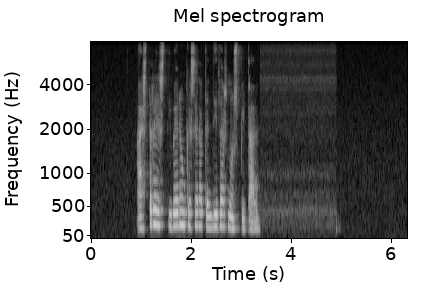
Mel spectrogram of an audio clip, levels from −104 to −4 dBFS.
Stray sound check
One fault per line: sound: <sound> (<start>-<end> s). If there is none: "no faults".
no faults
